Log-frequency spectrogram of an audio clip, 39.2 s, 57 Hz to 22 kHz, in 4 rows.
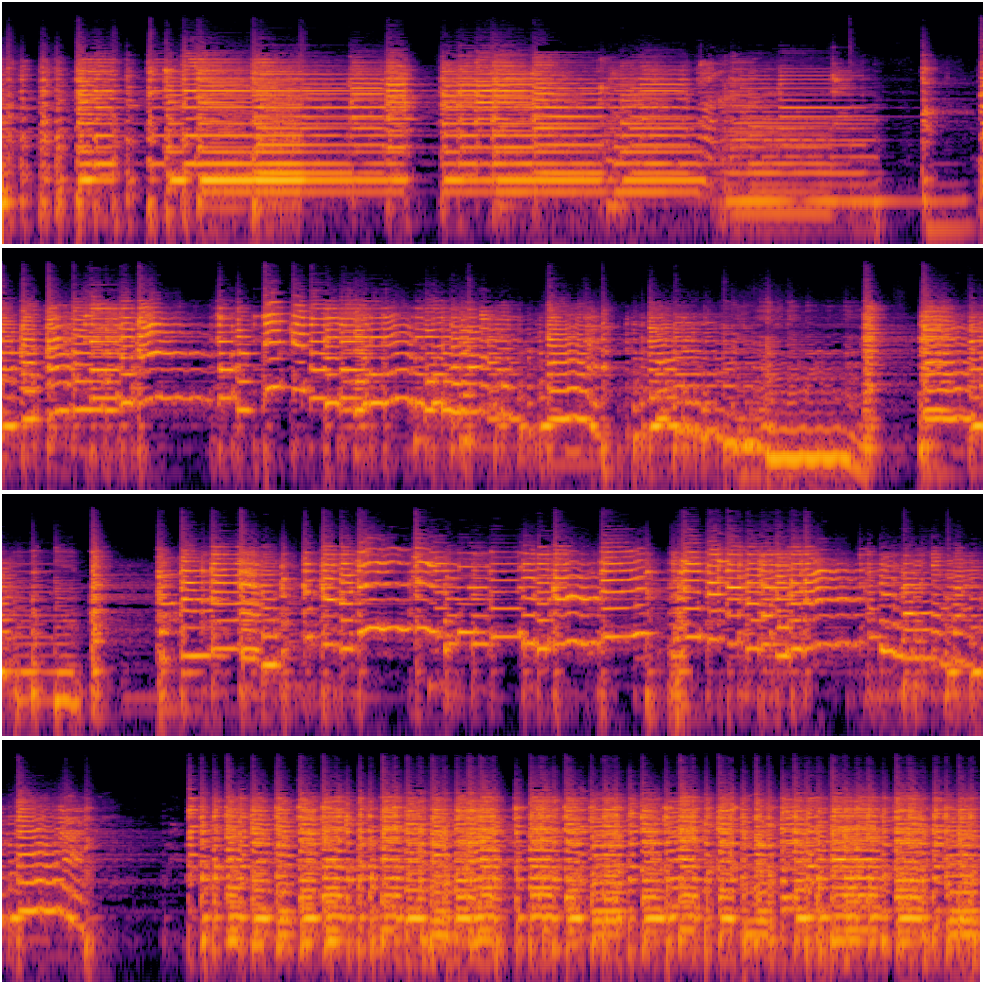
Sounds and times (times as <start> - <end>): Electric guitar: 0.0 - 39.2.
